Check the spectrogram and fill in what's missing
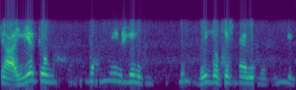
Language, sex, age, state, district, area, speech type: Hindi, male, 60+, Uttar Pradesh, Mau, urban, conversation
